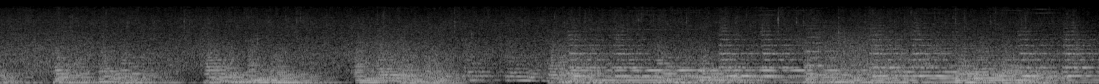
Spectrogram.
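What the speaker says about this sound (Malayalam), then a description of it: "മഴ കുറയുമെന്ന് കാത്തെങ്കിലും മഴ കുറഞ്ഞില്ല." Heavy rain used as a sound effect in a Noah's flood story, a dense continuous downpour with pattering drops that holds steady and loud throughout, with faint musical tones rising in the second half.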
